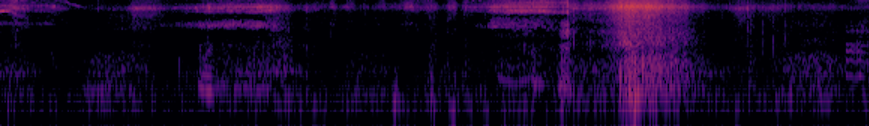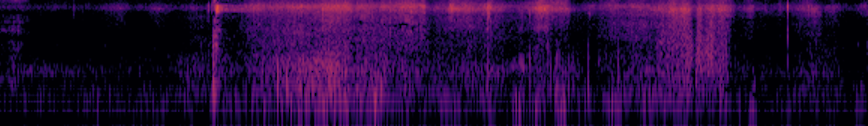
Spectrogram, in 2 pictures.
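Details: A sleeping cat snoring while its brother cat washes it: soft, irregular snoring breaths mixed with licking and grooming noises; ordinary snoring.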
